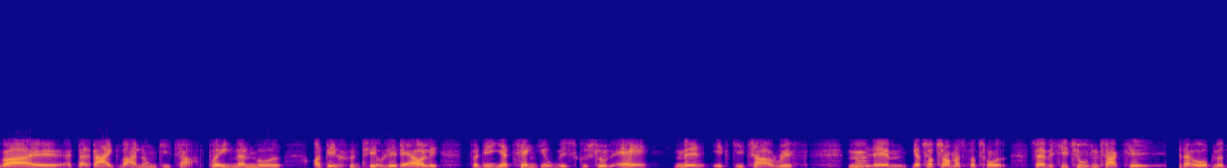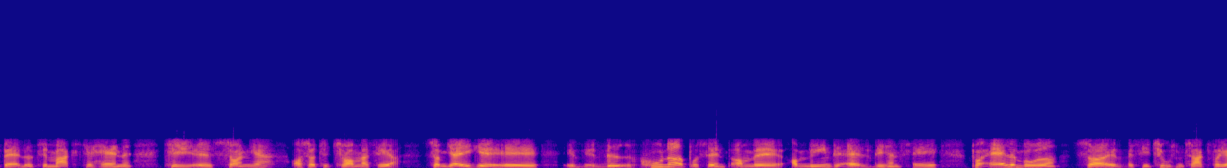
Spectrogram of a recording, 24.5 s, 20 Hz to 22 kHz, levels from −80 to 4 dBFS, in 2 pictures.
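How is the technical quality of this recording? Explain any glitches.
The recording has clear telephone-codec damage throughout, plus eight short dropouts.

GSM full-rate codec, throughout: The speech passed through the original GSM coder, which models the vocal tract and drives it with a sparse pulse train. Its roughness fits the 13 kbps full-rate codec. The sound is confined to roughly 300 Hz to 3.4 kHz and has a plainly audible buzzy, gravelly texture.

Lost GSM frames, at 0.86, 3.72, 8.56, 11.34, 14.92, 18.6, 21.34 and 23.46 s: Missing frames were filled by repeating the last good frame. Each gap is heard as a brief rough, metallic ring, most lasting 40 to 100 ms. The longest gap is 460 ms at 11.34 s, between "vil sige tusind tak" and "der åbnede ballet til", and it is cut to silence before the speech resumes.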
